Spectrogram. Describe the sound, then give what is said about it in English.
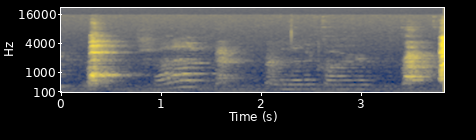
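A dog barks outside, giving a few faint barks and whining, yipping tones spread across a quiet stretch, over a low steady hum. “Wait, wait. Is there a dog out? Is there a dog out?”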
